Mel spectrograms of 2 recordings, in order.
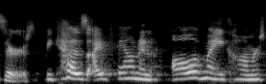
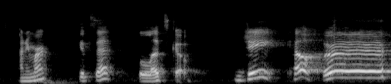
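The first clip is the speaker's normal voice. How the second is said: excited, playful announcer voice. Podcast host introducing a guest, announcer voice. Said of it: "my first like real announcement voice".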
